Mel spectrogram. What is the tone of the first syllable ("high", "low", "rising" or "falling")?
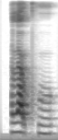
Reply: falling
